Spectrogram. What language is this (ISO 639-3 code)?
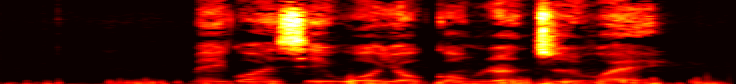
zho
